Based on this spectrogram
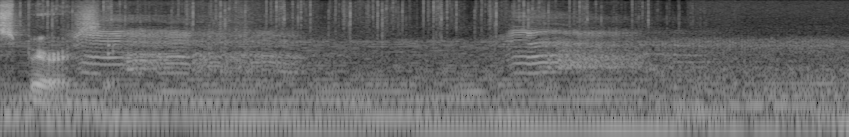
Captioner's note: yells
